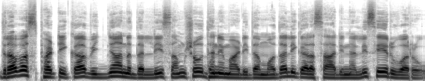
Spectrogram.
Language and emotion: Kannada, neutral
